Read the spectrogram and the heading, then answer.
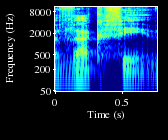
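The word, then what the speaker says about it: Vakfı: But in the Turkish pronunciation, they call it a Vakfi, V-A-K-F-I.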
